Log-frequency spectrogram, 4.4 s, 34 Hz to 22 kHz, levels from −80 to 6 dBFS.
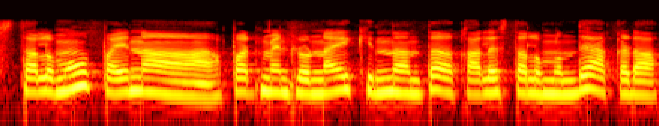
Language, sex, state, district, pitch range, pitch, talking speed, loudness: Telugu, female, Andhra Pradesh, Sri Satya Sai, 180-205 Hz, 195 Hz, 120 wpm, -14 LUFS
